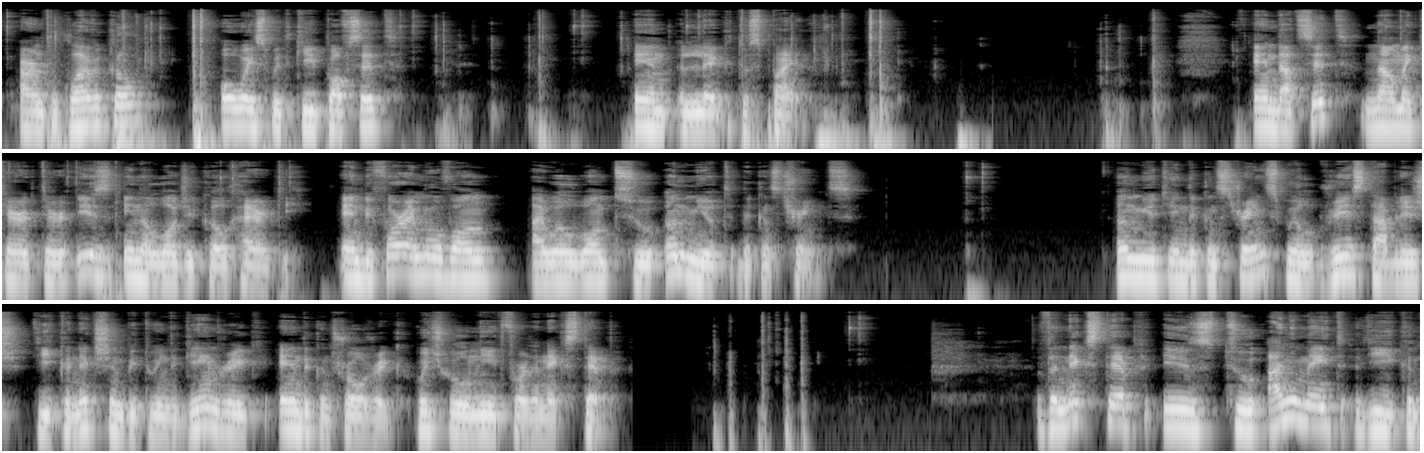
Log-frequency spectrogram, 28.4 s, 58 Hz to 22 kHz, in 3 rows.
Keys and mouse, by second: 0.7 ctrl+p, 3.8-4.2 drag, 4.6 shift+click, 5.5 ctrl+p, 7.4 Tab, 8.3 r, 9.9 drag, 10.1 r, 11.3 click, 11.5 Tab, 24.0 middle click, 24.1 Tab, 24.6-25.1 drag.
